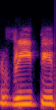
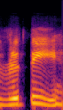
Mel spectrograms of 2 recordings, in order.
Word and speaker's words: Vritti: So it's not Vriti, it's Vritti.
